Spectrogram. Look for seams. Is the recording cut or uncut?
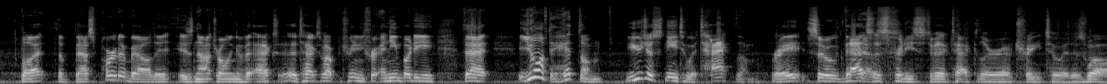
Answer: cut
